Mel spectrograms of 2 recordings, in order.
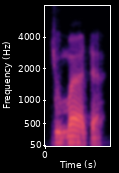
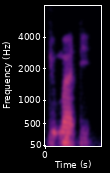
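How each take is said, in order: First: The word ends with an 'a' vowel. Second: The word ends with an 'i' vowel. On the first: The speaker calls it right. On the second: The speaker calls it wrong. "bukan Jumadi"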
